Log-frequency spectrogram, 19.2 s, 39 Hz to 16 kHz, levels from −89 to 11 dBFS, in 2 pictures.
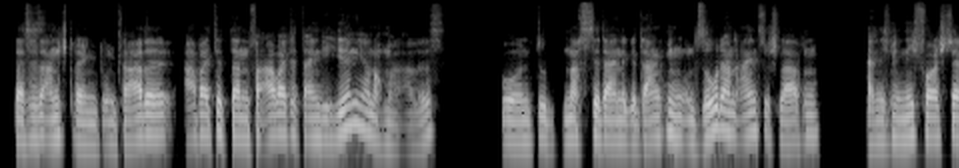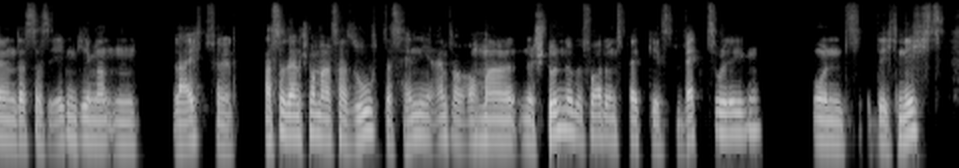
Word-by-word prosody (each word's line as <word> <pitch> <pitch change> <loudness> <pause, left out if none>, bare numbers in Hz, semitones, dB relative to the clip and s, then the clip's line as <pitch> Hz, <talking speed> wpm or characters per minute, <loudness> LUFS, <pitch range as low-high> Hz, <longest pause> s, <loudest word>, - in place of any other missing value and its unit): Das 115 -1 +3
ist 120 - -1
anstrengend 115 -6 -1
und 105 -3 -5
grade 130 +4 +3
arbeitet 135 +3 0
dann 125 -2 +3
verarbeitet 130 +2 +2
dein 120 0 -1
Gehirn 140 +12 +1
ja 165 -5 0
noch 115 -6 -2
mal 100 -3 -9
alles, 110 +11 -9 0.5
und 110 -2 0
du 120 -4 -1
machst 115 0 -2
dir 130 - +6
deine 115 -2 +3
Gedanken 120 +5 0
und 110 -2 -4
so 130 - +5
dann 150 -4 +4
einzuschlafen, 130 -2 -2 0.5
kann 110 - -2
ich 110 - -4
mir 125 - -3
nicht 125 +2 0
vorstellen, 120 -2 +3
dass 115 -1 -1
das - - -5
irgendjemandem 110 -2 -2 0.3
leicht 110 +3 +1
fällt. 95 -2 -6 0.3
Hast - - +1
du 150 - +5
denn 130 -1 +5
schon 140 +2 0
mal 125 -3 +2
versucht, 125 +6 +1
das - - -5
Handy 125 +3 -1
einfach 120 0 -4
auch 110 - -1
mal 115 0 +2
'ne 115 -1 -2
Stunde, 150 +3 +3
bevor 130 0 -1
du 125 - -1
ins 120 -1 -8
Bett 115 - 0
gehst, 100 -1 -7
wegzulegen 140 +4 +1 0.5
und 110 -3 -1
dich 105 +2 -4
nicht, 140 +4 +1
120 Hz, 175 wpm, -23 LUFS, 110-130 Hz, 0.5 s, dir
